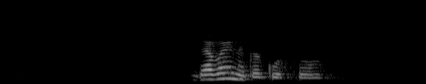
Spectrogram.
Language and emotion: Russian, neutral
